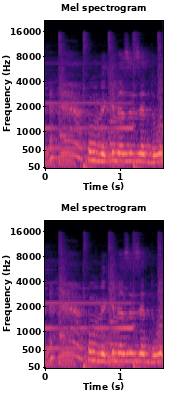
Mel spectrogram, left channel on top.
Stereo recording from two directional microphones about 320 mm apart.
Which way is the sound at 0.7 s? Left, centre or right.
Centre.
